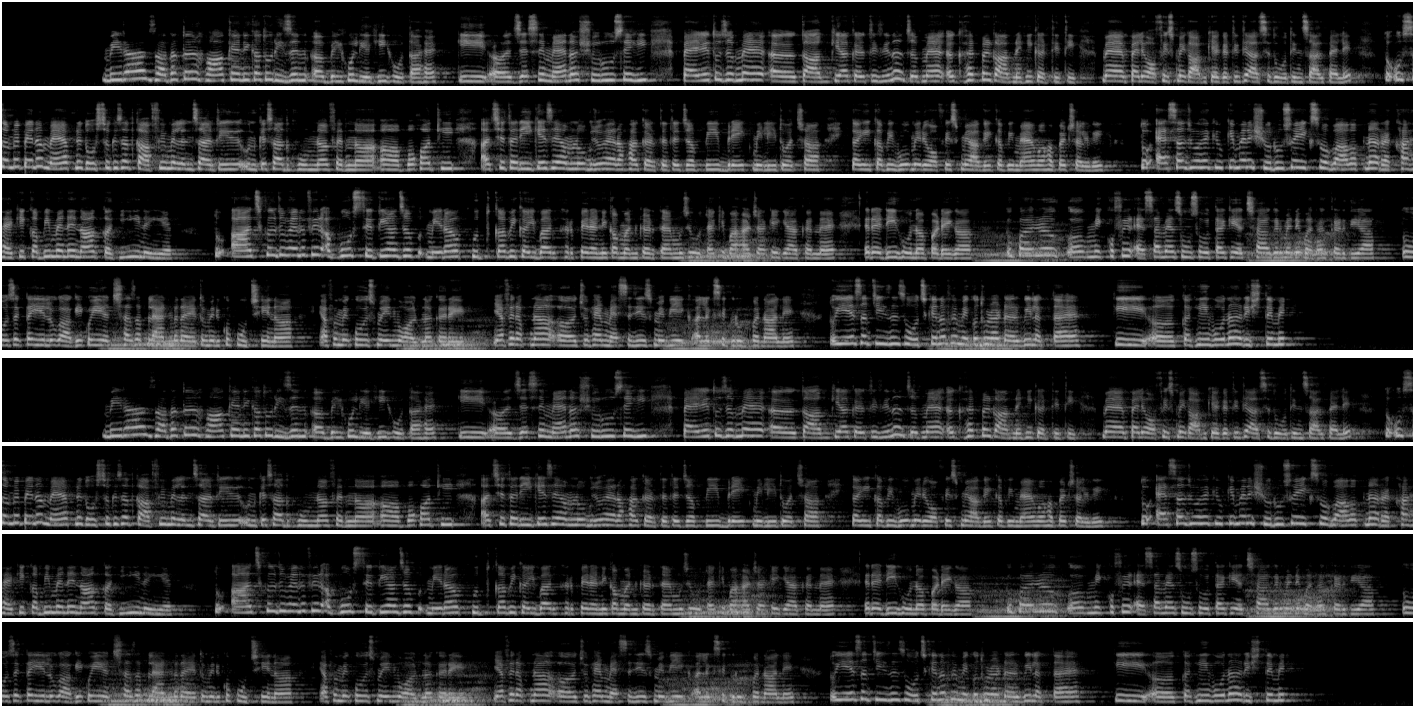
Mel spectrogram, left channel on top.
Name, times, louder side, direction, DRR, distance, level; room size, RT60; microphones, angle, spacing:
voice 1, 1.0-25.1 25.5-29.9 30.3-37.9 38.3-41.9 42.2-45.2 45.5-47.0 47.2-53.1 53.4-55.2, left 3 dB, 25° left, 12 dB, 0.8 m, -26 dB
sound 1, 35.0-35.9 37.9-38.9 40.6-41.6 43.3-44.3 46.2-47.2 48.9-49.9 51.6-52.6, equal, 80° right, 4.1 m, -33 dB
22.0 x 17.0 x 7.3 m, 0.76 s
head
